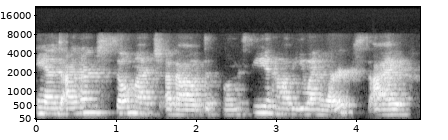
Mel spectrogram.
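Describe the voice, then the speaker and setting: A young woman student calmly explaining her internship work. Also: mid-range voice, measured pace. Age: young adult. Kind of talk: presentation. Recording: echoey, distant, dull lo-fi sound.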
